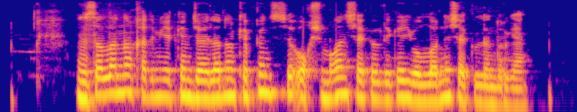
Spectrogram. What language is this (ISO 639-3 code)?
uig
